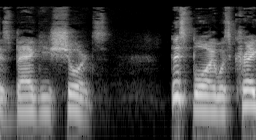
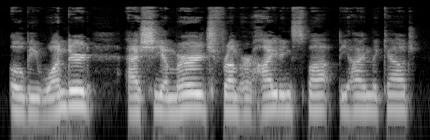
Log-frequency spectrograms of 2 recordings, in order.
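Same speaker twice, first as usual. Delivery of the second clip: ordinary delivery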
